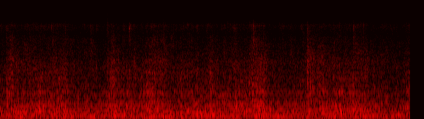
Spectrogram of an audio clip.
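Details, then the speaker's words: Arçelik dishwasher after replacing the faulty wash pump capacitor, which had left it noisy and not washing: steady even hiss of water spraying in the tub, spray arms turning, no grinding or humming; wash pump healthy. "İsterimi sesi aldık. Gayet güzel makine çalışıyor şu anda."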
